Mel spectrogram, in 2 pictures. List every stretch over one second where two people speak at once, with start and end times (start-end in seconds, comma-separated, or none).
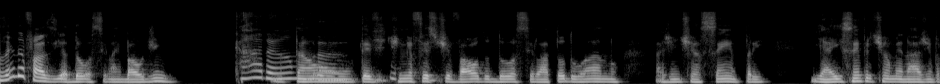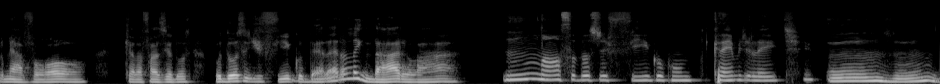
2.7-4.4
